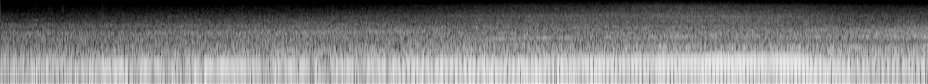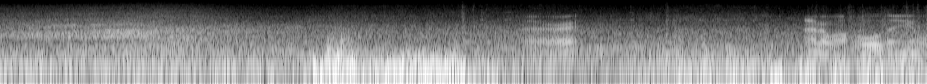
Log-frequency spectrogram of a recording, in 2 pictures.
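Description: Heavy road traffic near South Hills rumbles steadily and loudly, with cars passing close and a deep engine swell midway, all mixed with buffeting wind noise on the microphone.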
